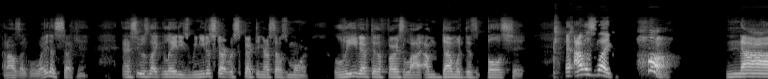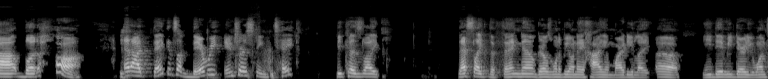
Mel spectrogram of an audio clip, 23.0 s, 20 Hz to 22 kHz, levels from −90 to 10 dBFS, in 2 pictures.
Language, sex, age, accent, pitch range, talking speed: English, male, 20-39, American, 130-170 Hz, 180 wpm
